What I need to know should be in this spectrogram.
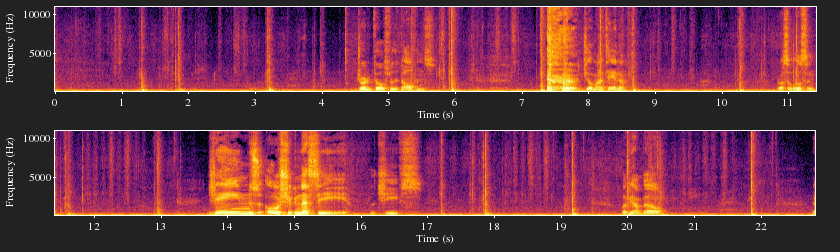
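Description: Trading cards rustle and tap as they are shuffled by hand.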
